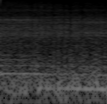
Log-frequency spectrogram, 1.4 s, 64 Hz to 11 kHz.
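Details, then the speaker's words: Motorcycle on day two after a home ECU remap with TuneECU and a DNK Tuneworks tune, SE Project S1 sound without baffle, ridden cold; steady smooth drone, immediate throttle, no stalling as before: normal engine running. "So still sounds good. It's got that SE Project S1 sound to it without the baffle."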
